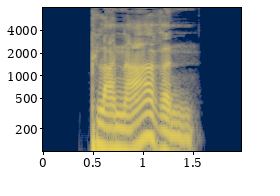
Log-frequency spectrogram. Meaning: inflection of planar: 1. strong genitive masculine/neuter singular 2. weak/mixed genitive/dative all-gender singular 3. strong/weak/mixed accusative masculine singular 4. strong dative plural
- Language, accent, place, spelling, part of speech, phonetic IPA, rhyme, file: German, Germany, Berlin, planaren, adjective, [plaˈnaːʁən], -aːʁən, De-planaren.ogg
